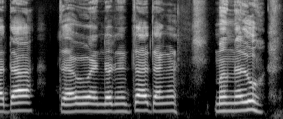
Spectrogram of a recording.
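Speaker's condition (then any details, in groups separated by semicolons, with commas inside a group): Cerebral palsy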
